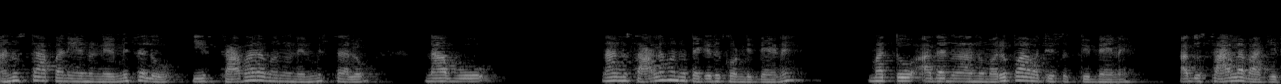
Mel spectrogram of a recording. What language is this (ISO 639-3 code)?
kan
